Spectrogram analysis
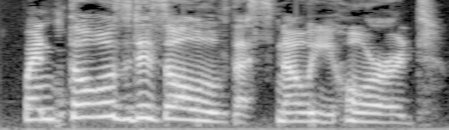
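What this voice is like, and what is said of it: Failed attempt at Scottish accent. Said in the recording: “read in your fantastic Scottish accent ... That's not Scottish ... I can't do Scottish”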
